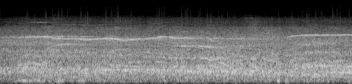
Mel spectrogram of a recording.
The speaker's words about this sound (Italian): Adesso qui i fischi che sentite perché Lellas si prende tutto il tempo possibile per battere la rimessa laterale.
